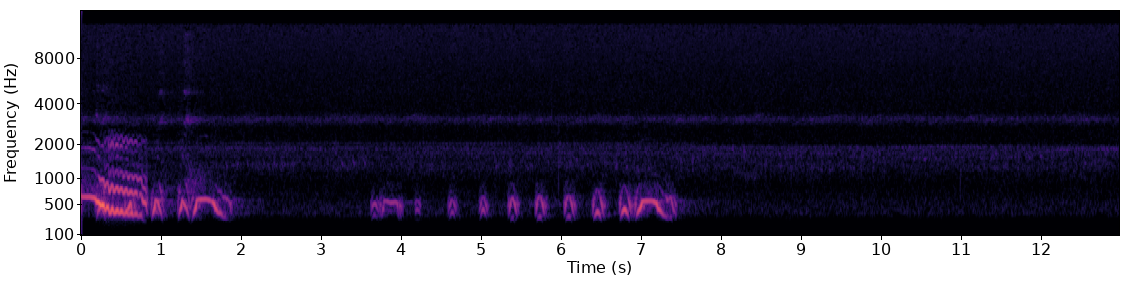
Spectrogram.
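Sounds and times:
barred owl hooting: 0.0s - 2.0s, 3.6s - 7.5s.

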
